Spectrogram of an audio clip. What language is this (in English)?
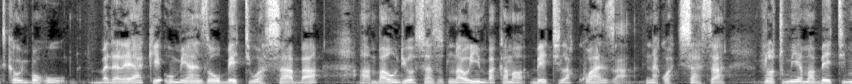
Swahili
